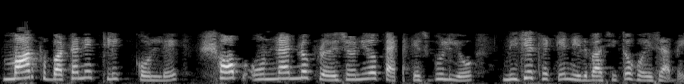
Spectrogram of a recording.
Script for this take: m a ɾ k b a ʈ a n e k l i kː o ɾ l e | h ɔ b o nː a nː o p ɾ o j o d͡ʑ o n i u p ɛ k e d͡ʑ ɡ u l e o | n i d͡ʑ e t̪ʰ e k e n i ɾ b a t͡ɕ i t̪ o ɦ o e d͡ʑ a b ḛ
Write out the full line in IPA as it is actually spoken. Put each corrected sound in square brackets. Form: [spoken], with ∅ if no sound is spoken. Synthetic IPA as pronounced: m a ɾ k b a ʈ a n e k l i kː o ɾ l e | [ʃ] ɔ b o nː a nː o p ɾ o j o d͡ʑ o n i [o] p ɛ k e d͡ʑ ɡ u l [i] o | n i d͡ʑ e t̪ʰ e k e n i ɾ b a t͡ɕ i t̪ o ɦ o e d͡ʑ a b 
